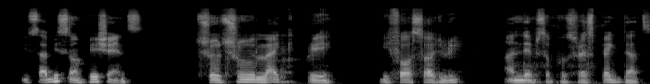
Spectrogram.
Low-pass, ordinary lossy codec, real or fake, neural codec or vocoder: 14.4 kHz; none; fake; vocoder, 44.1 kHz, 128 mel bands, Pupu-Vocoder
